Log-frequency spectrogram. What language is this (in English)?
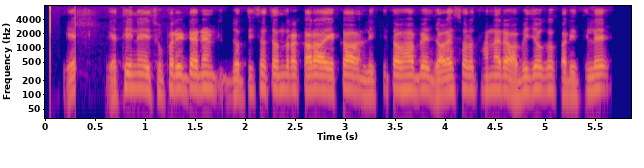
Odia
